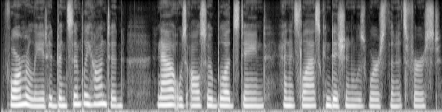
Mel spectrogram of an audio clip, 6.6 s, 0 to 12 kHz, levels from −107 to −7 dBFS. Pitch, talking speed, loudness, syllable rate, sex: 210 Hz, 190 wpm, -16 LUFS, 5.2 syllables/s, female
